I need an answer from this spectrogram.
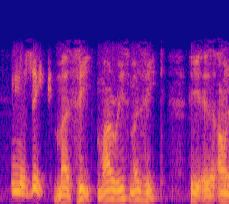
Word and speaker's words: McZeke: How you pronounce that last name? McZeke.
